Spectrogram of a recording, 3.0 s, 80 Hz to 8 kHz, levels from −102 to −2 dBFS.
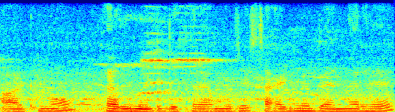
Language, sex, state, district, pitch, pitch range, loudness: Hindi, female, Jharkhand, Jamtara, 160 Hz, 155-165 Hz, -18 LUFS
